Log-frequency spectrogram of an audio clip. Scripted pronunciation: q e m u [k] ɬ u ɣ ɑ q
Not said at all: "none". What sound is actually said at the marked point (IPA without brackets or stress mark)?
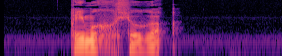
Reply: x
